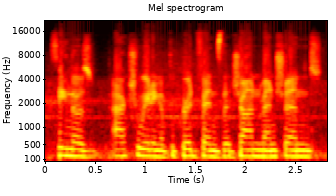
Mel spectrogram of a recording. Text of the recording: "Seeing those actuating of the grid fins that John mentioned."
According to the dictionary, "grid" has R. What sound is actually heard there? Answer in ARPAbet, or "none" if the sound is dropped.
R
